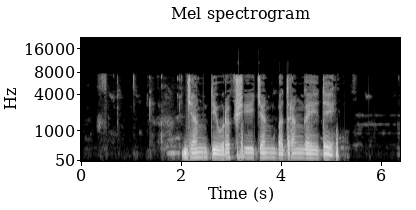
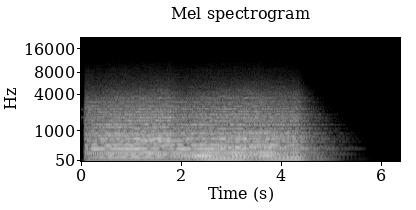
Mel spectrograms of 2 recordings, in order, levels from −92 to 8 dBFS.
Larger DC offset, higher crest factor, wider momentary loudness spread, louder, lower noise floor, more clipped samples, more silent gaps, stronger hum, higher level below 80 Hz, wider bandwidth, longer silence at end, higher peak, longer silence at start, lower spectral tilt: second, under 0.1% vs 1%; about the same, 16 dB vs 14 dB; first, 21 LU vs 6 LU; first, -14 LUFS vs -21 LUFS; second, -63 dBFS vs under -90 dBFS; neither; neither; neither; second, -46 dBFS vs -34 dBFS; first, 7.8 kHz vs 6.8 kHz; first, 1.25 s vs 0 s; first, 0 dBFS vs -6 dBFS; first, 0.4 s vs 0 s; second, -4 dB/octave vs -9 dB/octave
